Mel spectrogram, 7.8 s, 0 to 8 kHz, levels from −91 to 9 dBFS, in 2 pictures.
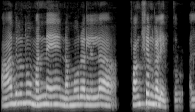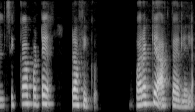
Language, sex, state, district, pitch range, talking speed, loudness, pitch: Kannada, female, Karnataka, Shimoga, 180-220 Hz, 100 wpm, -18 LUFS, 205 Hz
